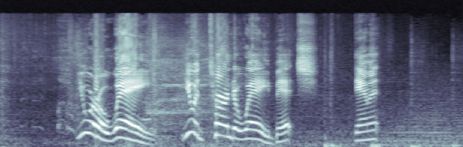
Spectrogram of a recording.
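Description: A young man screams and yells in fright close to a microphone.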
